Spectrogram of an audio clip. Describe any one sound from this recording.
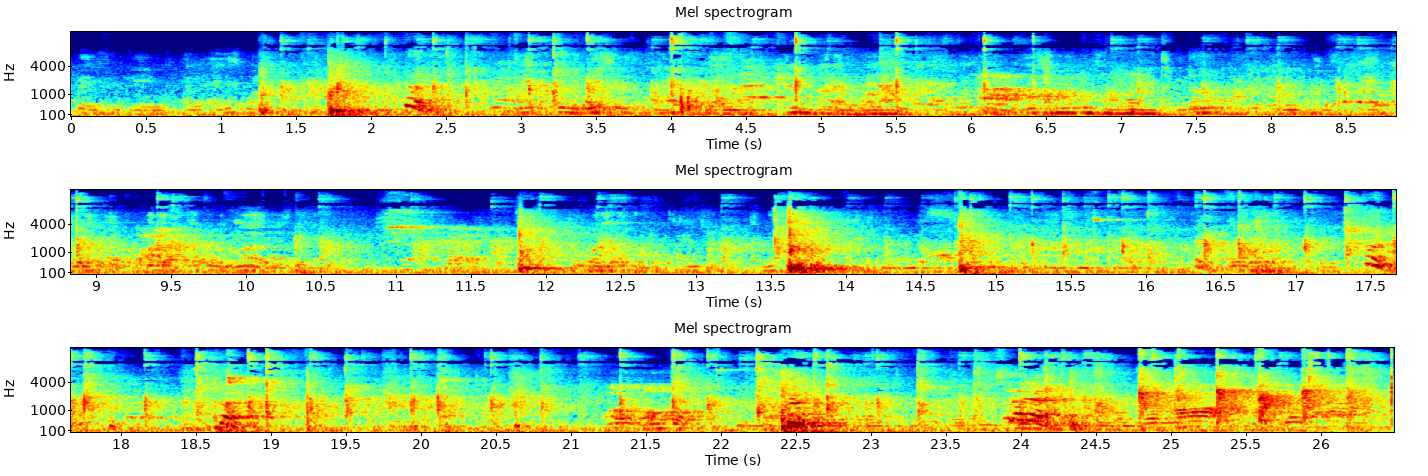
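A ping pong ball clicks back and forth off paddles and a table.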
